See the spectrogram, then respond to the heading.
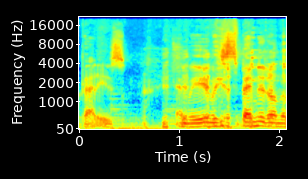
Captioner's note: J.K. laughing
